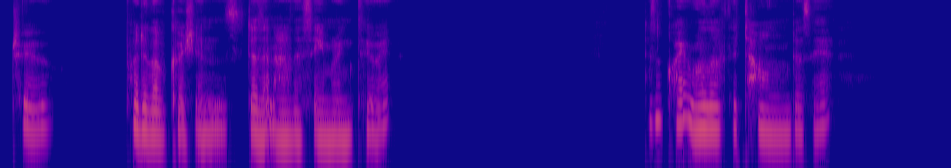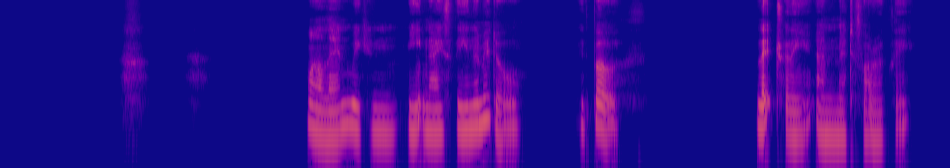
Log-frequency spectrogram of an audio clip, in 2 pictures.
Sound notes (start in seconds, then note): none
